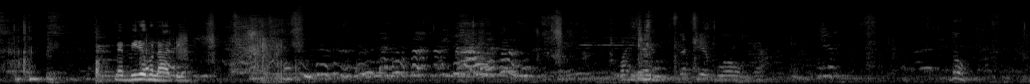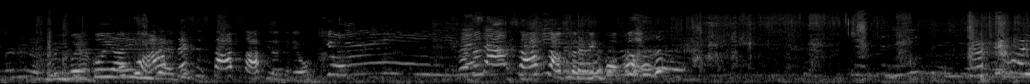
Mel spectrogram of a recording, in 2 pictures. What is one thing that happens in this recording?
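Women talk with animation close by, outdoors.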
